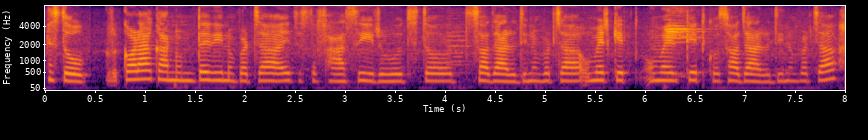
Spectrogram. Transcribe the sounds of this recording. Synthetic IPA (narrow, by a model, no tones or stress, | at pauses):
est̪okʌɽakanunt̪ʌjd̪inupʌrt͡sʰʌɦʌjtʌst̪opʰasiɾud͡zʌst̪osʌd͡zaɦʌɾud̪inupʌrt͡sʰʌṵmerket̪umerkeʈ̪kosʌd͡zaɦʌɾud̪inupʌrt͡sʰʌ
